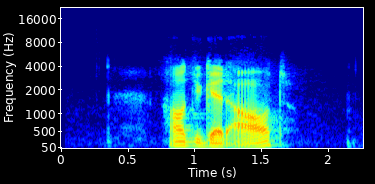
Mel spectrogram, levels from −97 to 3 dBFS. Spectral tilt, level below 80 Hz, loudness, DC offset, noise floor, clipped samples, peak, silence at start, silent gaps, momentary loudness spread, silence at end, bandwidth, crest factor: -8.5 dB/octave; -60 dBFS; -26 LUFS; under 0.1%; -68 dBFS; under 0.1%; -8 dBFS; 0.8 s; none; 6 LU; 0.6 s; 5.6 kHz; 22 dB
